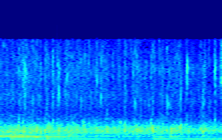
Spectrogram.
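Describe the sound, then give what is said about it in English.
Audience members in Germantown applaud together, a steady, dense clapping that runs throughout, with sustained musical tones faintly held underneath. “So, okay, everybody in this room, can you put your hands together? Welcome everybody in Germantown, everybody online, come on. Come on, take your volume up a notch.”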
